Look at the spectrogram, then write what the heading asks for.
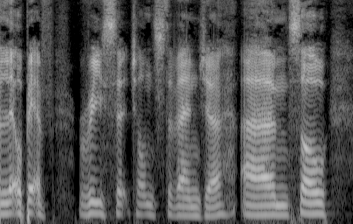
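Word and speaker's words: Stavanger: and you live in is it stenger is that how you say it yes stenger which is on the the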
